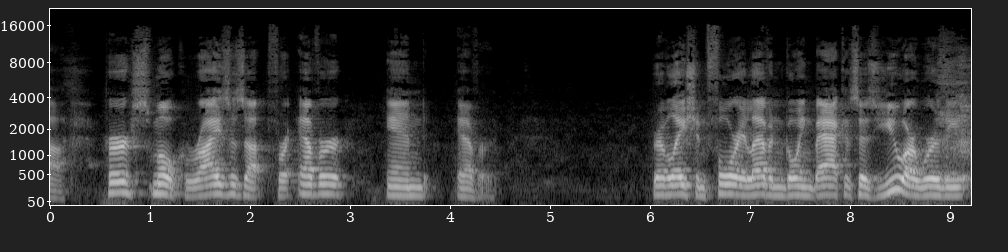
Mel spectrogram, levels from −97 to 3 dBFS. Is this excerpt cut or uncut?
uncut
